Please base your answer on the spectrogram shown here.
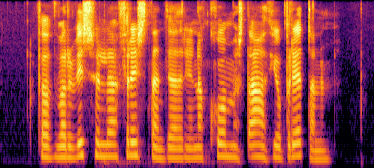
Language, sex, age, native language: Icelandic, female, 30-39, Icelandic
